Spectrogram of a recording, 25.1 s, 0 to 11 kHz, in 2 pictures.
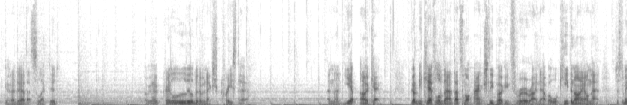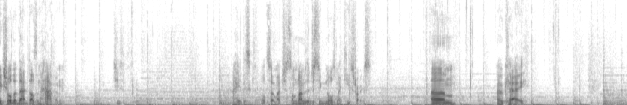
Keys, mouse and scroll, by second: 0.8-1.5 scroll down 9, 1.5-2.9 middle drag, 2.9-4.7 drag, 4.7-6.9 shift+middle drag, 6.9 scroll up 2, 7.3-11.7 shift+middle drag, 11.7-12.2 scroll down 2, 12.2-12.9 scroll up 2, 12.9-18.4 middle drag, 18.4-18.7 scroll down 6, 18.7-24.1 middle drag, 24.1-25.0 scroll up 4.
